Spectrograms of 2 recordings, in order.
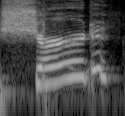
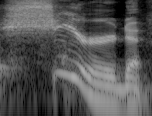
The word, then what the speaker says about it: Sheard: Is it Sheard, as in herd? – It's Sheared. – Sheared. – As in the past tense of sheer.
